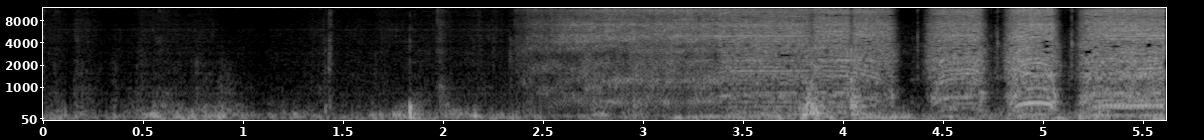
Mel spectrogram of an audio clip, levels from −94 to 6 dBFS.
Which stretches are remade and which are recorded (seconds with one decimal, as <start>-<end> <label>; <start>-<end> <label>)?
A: 0.0-3.4 remade; 3.4-5.6 recorded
